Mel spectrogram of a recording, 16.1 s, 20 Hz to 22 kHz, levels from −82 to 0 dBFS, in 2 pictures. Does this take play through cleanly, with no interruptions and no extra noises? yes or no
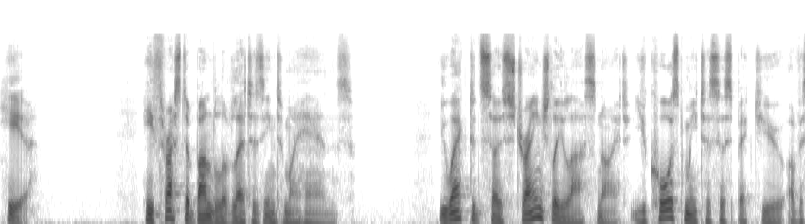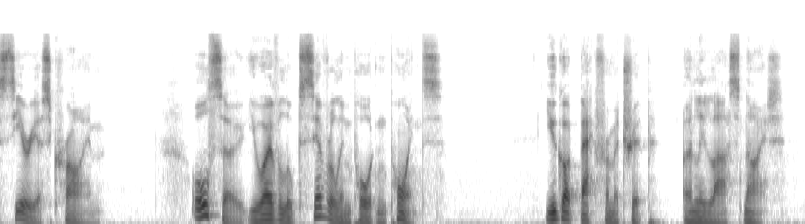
yes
